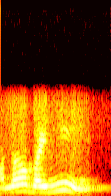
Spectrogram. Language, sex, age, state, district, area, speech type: Nepali, female, 60+, West Bengal, Jalpaiguri, rural, conversation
